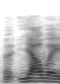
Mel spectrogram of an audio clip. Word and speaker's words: Yahweh: Yahweh is a better pronunciation according to the Hebrew than Jehovah. That's mixing two words. Okay, Yahweh is probably the way it was pronounced.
